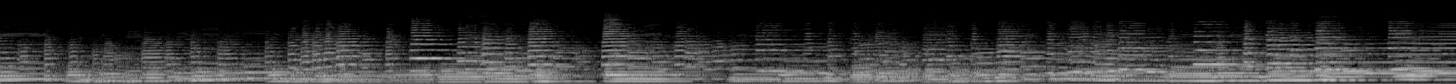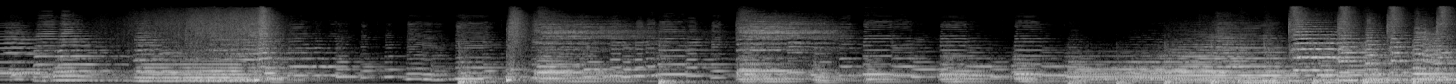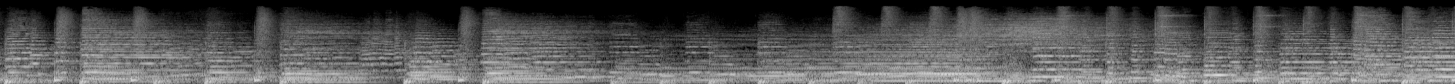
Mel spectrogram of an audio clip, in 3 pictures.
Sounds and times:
Trombone: 0:00.0 - 0:43.6.

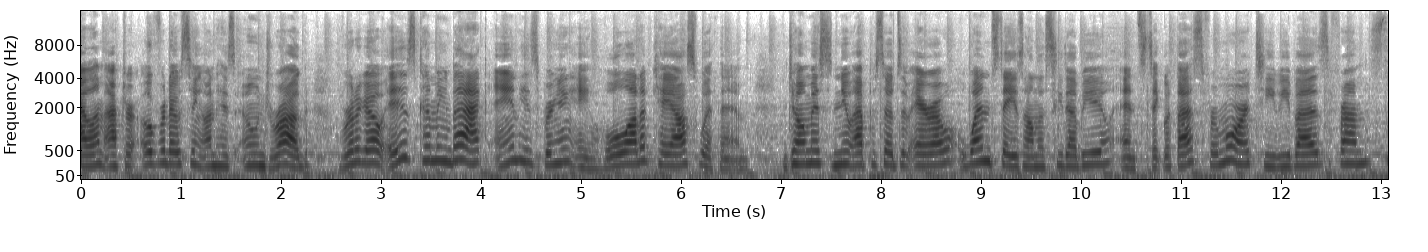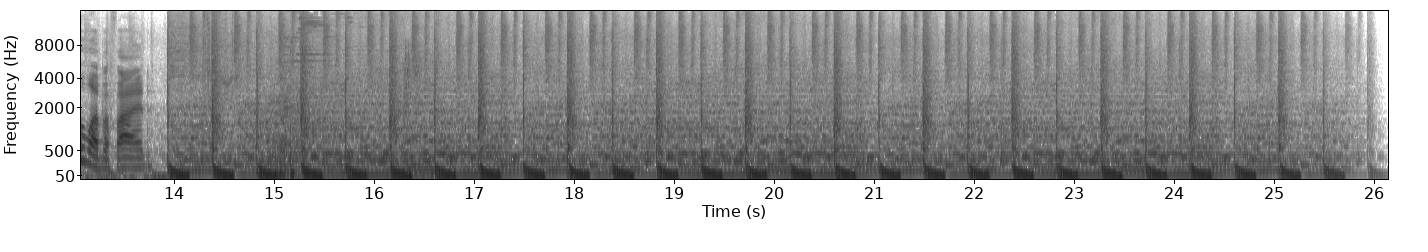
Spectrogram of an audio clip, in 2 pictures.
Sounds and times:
Speech: 0:00.0 - 0:13.8
Music: 0:00.0 - 0:26.1.

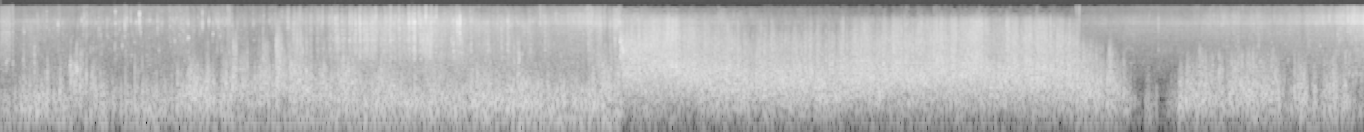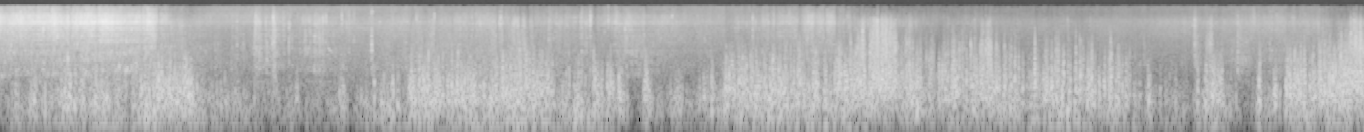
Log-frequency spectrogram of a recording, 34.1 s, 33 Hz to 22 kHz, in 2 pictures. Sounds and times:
Sailboat, sailing ship: 0:00.0 - 0:34.1
Wind noise (microphone): 0:00.0 - 0:34.1.

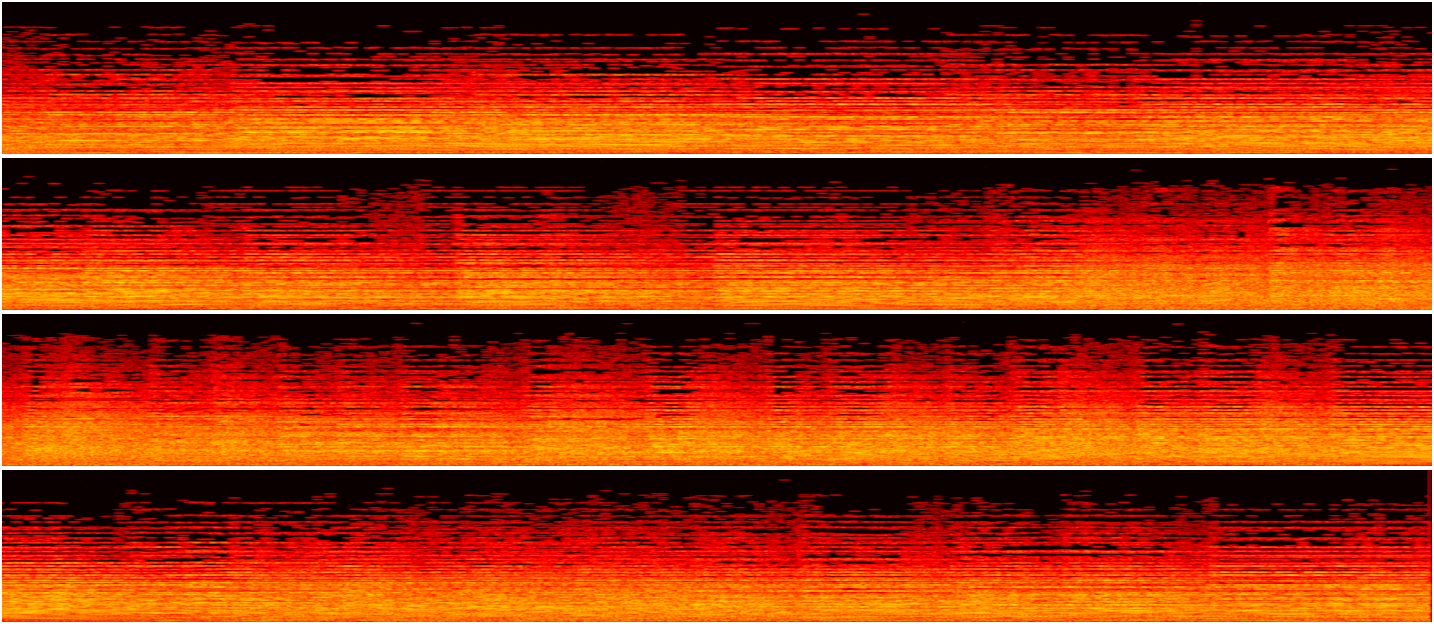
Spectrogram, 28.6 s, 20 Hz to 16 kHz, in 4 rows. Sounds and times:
Hammond organ: 0:00.0 - 0:28.6.

